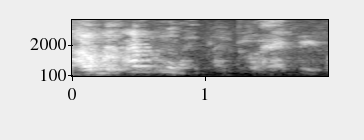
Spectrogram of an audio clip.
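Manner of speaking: hushed, hesitant imitation of whispering; softly whispered as if forbidden; mock whisper. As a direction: drop to a nervous mock whisper. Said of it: "she whispers it".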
